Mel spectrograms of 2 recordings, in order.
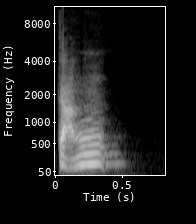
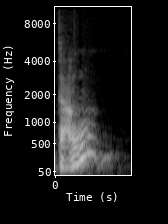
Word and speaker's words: cẩn: Cận, chữ này hôm nay chữ cận phải đọc là cẩn,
